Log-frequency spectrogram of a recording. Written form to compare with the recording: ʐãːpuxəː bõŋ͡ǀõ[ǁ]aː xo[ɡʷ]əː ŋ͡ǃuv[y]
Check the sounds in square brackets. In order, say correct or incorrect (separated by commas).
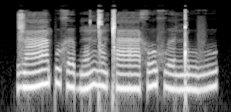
correct, incorrect, incorrect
